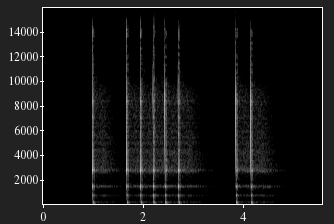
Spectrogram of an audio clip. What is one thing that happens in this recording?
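Short electronic menu beeps sound several times.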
